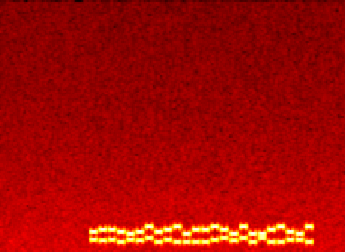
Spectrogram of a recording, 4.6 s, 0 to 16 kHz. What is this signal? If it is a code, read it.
DTMF, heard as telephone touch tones, dialled by machine, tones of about 80 ms. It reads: 869275D29A133C#4D1*3A87A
